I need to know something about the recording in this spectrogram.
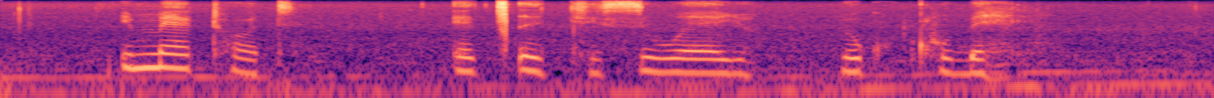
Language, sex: Xhosa, female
